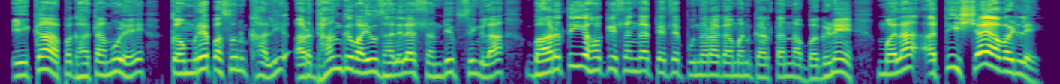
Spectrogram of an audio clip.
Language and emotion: Marathi, happy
